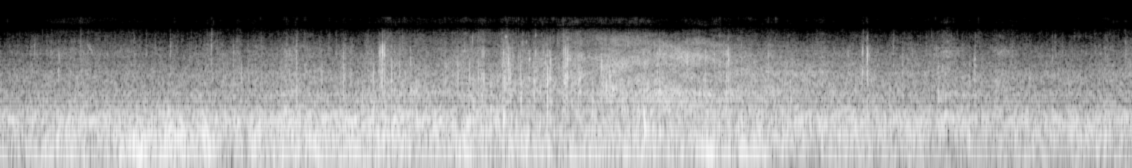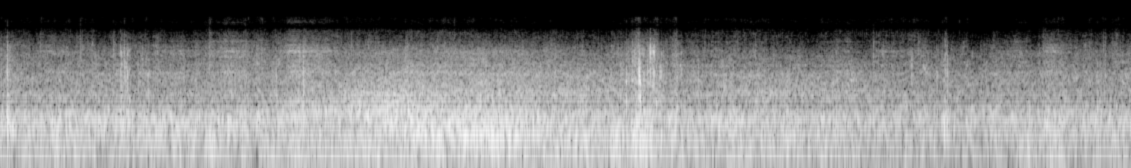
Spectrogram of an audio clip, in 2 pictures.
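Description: Steady rushing noise from riding a bicycle on a wet street: wind on the microphone and tyre hiss, with scattered clicks and rattles.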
